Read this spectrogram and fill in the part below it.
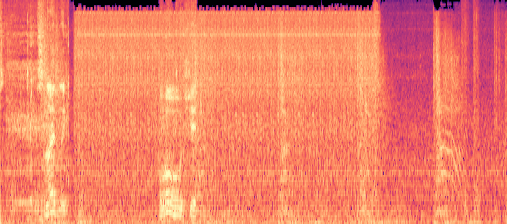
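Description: Explosions boom and crackle ahead of a tank.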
